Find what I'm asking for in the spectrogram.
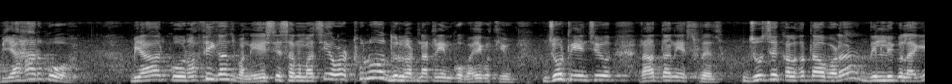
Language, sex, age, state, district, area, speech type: Nepali, male, 30-45, West Bengal, Darjeeling, rural, spontaneous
